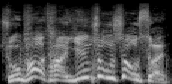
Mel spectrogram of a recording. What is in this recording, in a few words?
Speech Defective Modules Main Gun Damaged, Languages ZH TW; World Of Warships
